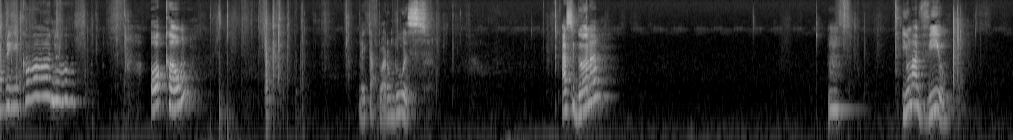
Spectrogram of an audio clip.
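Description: A young woman speaks expressively and close up, in short bursts.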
